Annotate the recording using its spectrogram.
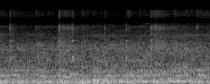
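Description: Steady casino-floor din while a video slot machine's bonus reels spin.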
